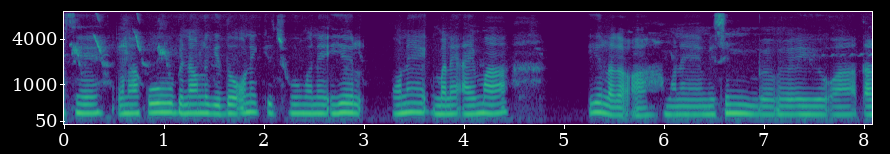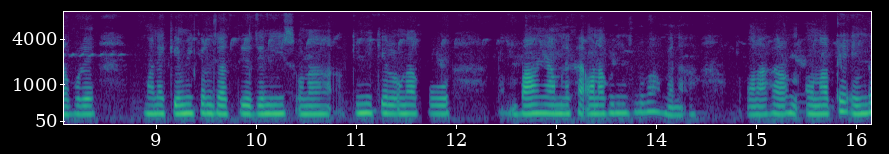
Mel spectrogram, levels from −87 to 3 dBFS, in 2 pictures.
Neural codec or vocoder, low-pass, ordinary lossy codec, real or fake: none; none; none; real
